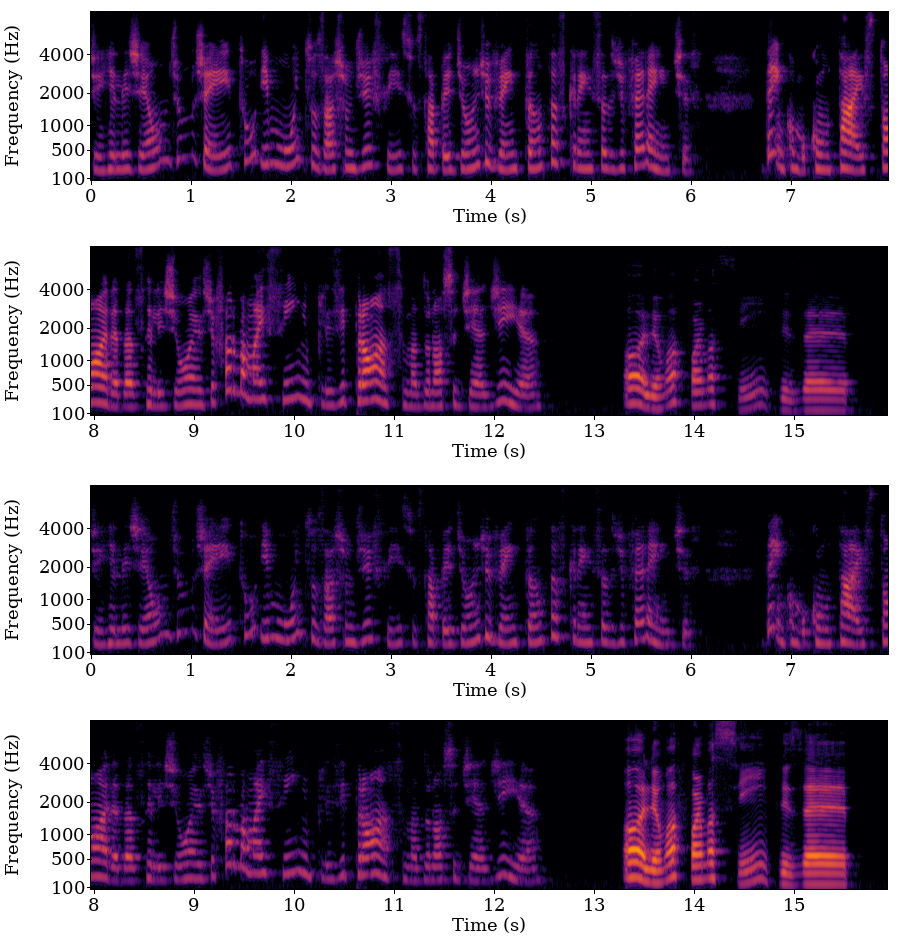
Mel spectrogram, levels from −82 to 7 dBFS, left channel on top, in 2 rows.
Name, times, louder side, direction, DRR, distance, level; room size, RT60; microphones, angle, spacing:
voice 1, 0.0-6.5 6.8-12.5, left 6 dB, 40° left, 0.6 m, -36 dB
voice 2, 13.3-15.7, right 9 dB, 90° right, 0.3 m, -27 dB
6.5 x 3.8 x 4.0 m
head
